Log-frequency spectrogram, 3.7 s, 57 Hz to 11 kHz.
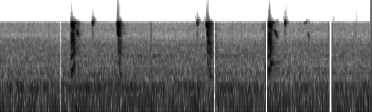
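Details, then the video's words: At a nest in Manchester, New Hampshire, a peregrine falcon gives four sharp, high-pitched calls in February 2020 during a conference at the nest. Low background hum runs underneath. "Manchester, NH Peregrine Falcon - Conference with no angry Mom"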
